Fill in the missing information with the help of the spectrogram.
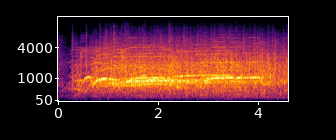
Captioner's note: audience applauds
